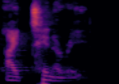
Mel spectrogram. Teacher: Very often actually, British people say itinery. It should be itinerary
